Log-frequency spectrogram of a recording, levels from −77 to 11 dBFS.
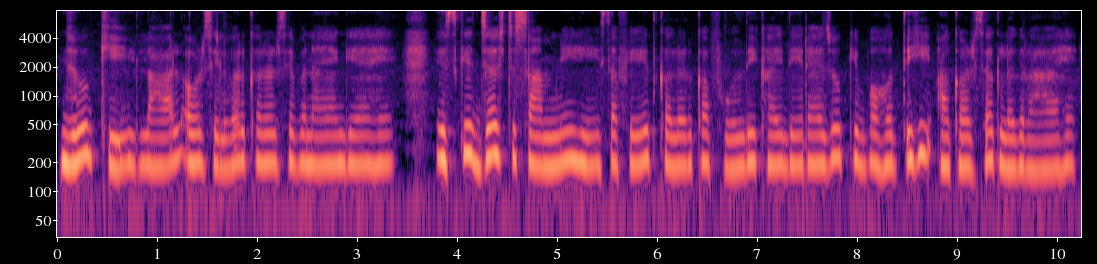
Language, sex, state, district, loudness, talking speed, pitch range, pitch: Hindi, female, Gujarat, Valsad, -17 LUFS, 175 wpm, 190-205 Hz, 195 Hz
